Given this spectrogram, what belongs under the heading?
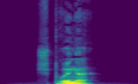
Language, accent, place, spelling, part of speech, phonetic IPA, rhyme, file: German, Germany, Berlin, Sprünge, noun, [ˈʃpʁʏŋə], -ʏŋə, De-Sprünge.ogg
- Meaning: nominative/accusative/genitive plural of Sprung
